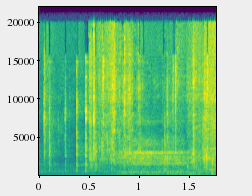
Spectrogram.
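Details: AK-917/787 RC car spur gear rolled slowly by hand against the pinion (32-pitch gears): light, uneven clicks; pinion-to-spur mesh set too loose.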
